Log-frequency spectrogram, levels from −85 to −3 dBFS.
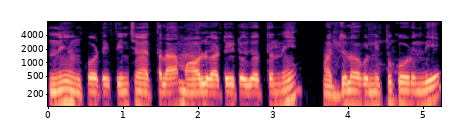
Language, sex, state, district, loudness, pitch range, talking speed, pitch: Telugu, male, Andhra Pradesh, Guntur, -17 LUFS, 110-120 Hz, 125 wpm, 115 Hz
